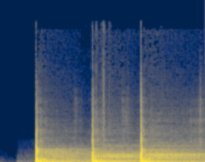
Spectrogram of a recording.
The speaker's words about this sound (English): After a few minutes, footsteps could be heard in the corridor outside the Queen's room. Sir Agravaine banged heavily on the door.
